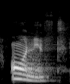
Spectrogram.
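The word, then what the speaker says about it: honest: আর ওই পার্টিকুলার ওয়ার্ডটা যখন আমরা প্রোনাউন্স করবো উচ্চারণ করব তখন সেটা ভাওয়েল সাউন্ড হবে যেরকম আওয়ার অনেস্ট এয়ার তারপর রয়েছে যেরকম অনার্স তো এটার আগে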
